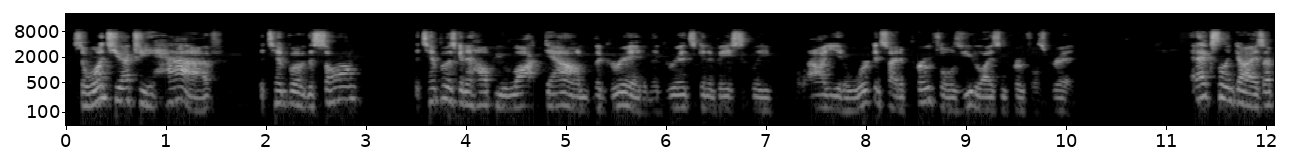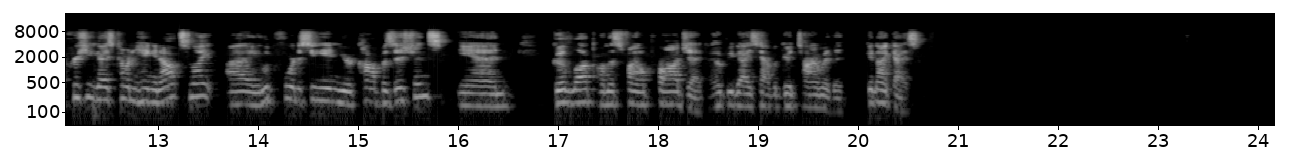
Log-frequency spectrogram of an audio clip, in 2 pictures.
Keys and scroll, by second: 8.6 super+], 8.8 super+].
